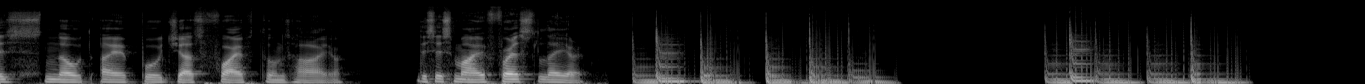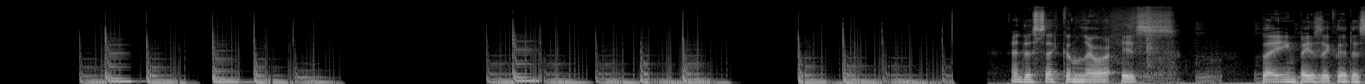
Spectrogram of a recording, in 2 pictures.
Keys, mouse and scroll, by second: 23.7 click, 24.8-26.9 drag.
